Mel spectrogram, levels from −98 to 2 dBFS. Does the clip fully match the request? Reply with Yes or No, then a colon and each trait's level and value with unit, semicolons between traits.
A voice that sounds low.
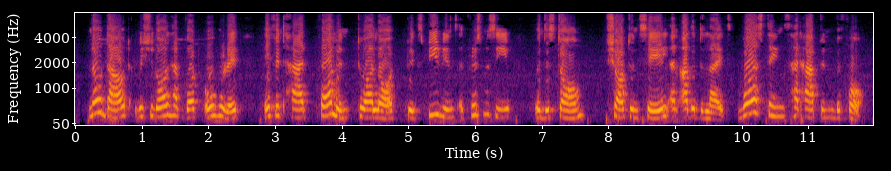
No: high, 230 Hz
